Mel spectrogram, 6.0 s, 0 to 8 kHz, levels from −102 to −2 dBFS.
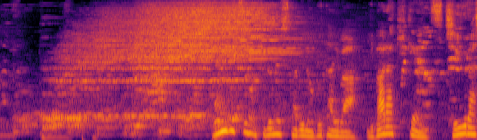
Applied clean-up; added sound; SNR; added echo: classical method log-MMSE.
